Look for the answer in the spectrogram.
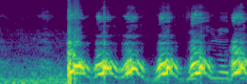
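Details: During the mating period, a domestic goose confronting a person gives a quick series of loud, nasal honks, almost bark-like, about four per second.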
